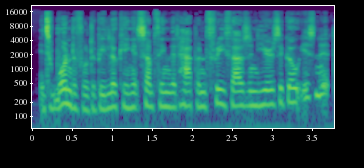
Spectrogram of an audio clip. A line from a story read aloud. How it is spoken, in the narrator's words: said Rilla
